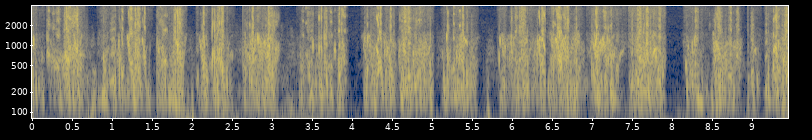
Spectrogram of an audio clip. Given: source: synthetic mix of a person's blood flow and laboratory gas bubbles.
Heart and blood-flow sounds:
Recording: Doppler ultrasound of blood flow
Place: subclavian vein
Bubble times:
0.00-0.68 s: bubbles
0.81-1.52 s: bubbles
1.56-1.94 s: bubbles
2.04-2.54 s: bubbles
2.63-3.10 s: bubbles
3.30-3.96 s: bubbles
4.11-5.04 s: bubbles
5.10-5.58 s: bubbles
5.80-7.94 s: bubbles
8.13-8.91 s: bubbles
8.95-9.46 s: bubbles
From the record:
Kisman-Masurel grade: 444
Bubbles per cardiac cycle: continuous sound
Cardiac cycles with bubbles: 100%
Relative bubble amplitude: maximal (0.775 to 0.999)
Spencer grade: 4 (maximum detectable bubble signal sounding continuously throughout systole and diastole of every cardiac period, and overriding the amplitude of the normal cardiac signals)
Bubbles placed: anywhere in the cardiac cycle

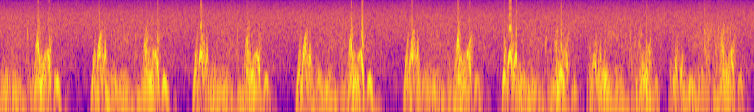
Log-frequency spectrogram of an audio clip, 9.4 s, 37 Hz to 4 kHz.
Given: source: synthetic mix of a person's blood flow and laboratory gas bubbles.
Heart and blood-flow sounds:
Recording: Doppler ultrasound of blood flow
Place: precordium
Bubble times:
8.74-9.18 s: bubbles
9.35-9.43 s: bubbles
From the record:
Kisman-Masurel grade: 121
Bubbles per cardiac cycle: 1 to 2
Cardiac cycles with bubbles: 10 to 50%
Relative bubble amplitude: barely perceptible (0.100 to 0.250)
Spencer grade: 2 (many but less than half of the cardiac periods contain bubble signals, singularly or in groups)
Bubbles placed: anywhere in the cardiac cycle

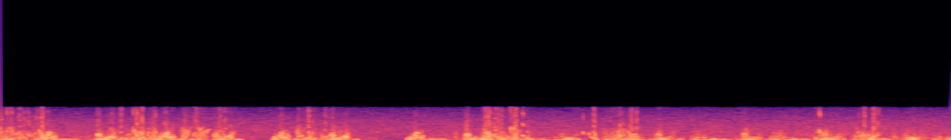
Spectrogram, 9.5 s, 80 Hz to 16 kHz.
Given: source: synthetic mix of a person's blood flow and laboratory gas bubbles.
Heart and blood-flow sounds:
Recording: Doppler ultrasound of blood flow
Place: precordium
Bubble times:
0.00-0.52 s: bubbles
1.15-1.65 s: bubbles
1.78-2.38 s: bubbles
2.94-3.45 s: bubbles
4.79-5.33 s: bubbles
5.74-6.45 s: bubbles
8.11-8.82 s: bubbles
From the record:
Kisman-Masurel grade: 332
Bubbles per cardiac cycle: rolling drumbeat, 9 or more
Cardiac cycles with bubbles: 50 to 99%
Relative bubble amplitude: moderate (0.250 to 0.450)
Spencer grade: 3 (all of the cardiac periods contain showers or single bubble signals, but not dominating or overriding the cardiac motion signals)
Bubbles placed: anywhere in the cardiac cycle

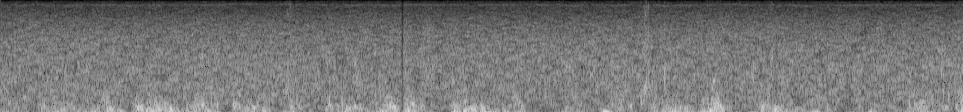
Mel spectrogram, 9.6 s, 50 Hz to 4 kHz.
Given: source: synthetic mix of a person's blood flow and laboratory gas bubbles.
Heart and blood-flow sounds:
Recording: Doppler ultrasound of blood flow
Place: precordium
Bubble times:
1.98-2.26 s: bubbles
2.29-2.68 s: bubbles
2.81-2.94 s: bubbles
3.26-3.60 s: bubbles
6.17-6.35 s: bubbles
6.38-6.79 s: bubbles
7.04-7.11 s: bubbles
7.48-7.75 s: bubbles
9.04-9.19 s: bubbles
9.26-9.64 s: bubbles
From the record:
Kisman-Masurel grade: 221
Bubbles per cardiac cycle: several, 3 to 8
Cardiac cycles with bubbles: 10 to 50%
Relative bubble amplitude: barely perceptible (0.100 to 0.250)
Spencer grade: 2 (many but less than half of the cardiac periods contain bubble signals, singularly or in groups)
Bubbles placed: anywhere in the cardiac cycle

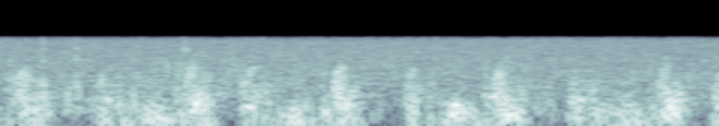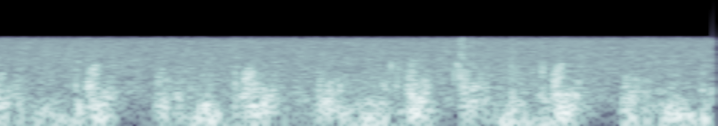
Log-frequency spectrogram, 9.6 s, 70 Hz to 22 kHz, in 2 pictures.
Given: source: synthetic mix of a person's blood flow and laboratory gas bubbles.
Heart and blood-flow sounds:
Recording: Doppler ultrasound of blood flow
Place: precordium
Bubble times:
0.08-0.21 s: bubbles
0.24-0.70 s: bubbles
0.81-0.86 s: bubbles
0.89-0.99 s: bubbles
1.15-1.47 s: bubbles
1.54-1.79 s: bubbles
7.36-7.47 s: bubbles
7.83-8.13 s: bubbles
8.20-8.34 s: bubbles
From the record:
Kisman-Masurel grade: 221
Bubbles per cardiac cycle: several, 3 to 8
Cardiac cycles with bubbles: 10 to 50%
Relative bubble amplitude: barely perceptible (0.100 to 0.250)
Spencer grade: 2 (many but less than half of the cardiac periods contain bubble signals, singularly or in groups)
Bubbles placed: anywhere in the cardiac cycle

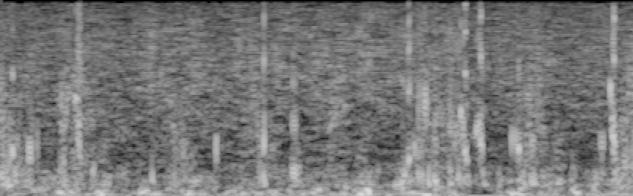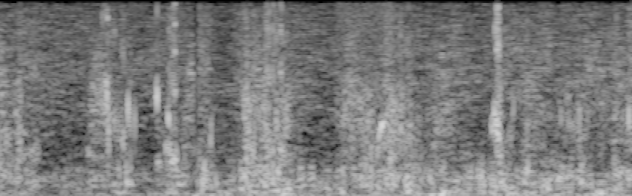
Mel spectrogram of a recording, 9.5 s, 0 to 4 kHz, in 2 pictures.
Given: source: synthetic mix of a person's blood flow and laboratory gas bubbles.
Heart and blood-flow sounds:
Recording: Doppler ultrasound of blood flow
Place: subclavian vein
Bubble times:
0.00-0.32 s: bubbles
0.42-0.74 s: bubbles
1.11-1.19 s: bubbles
1.28-1.42 s: bubbles
1.58-1.66 s: bubbles
1.92-2.04 s: bubbles
2.16-2.27 s: bubbles
2.98-3.32 s: bubbles
3.35-3.67 s: bubbles
3.81-4.07 s: bubbles
4.49-5.05 s: bubbles
5.50-5.79 s: bubbles
5.90-6.40 s: bubbles
6.51-7.00 s: bubbles
7.27-8.04 s: bubbles
8.41-9.32 s: bubbles
9.35-9.49 s: bubbles
From the record:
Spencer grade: 3 (all of the cardiac periods contain showers or single bubble signals, but not dominating or overriding the cardiac motion signals)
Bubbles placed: anywhere in the cardiac cycle

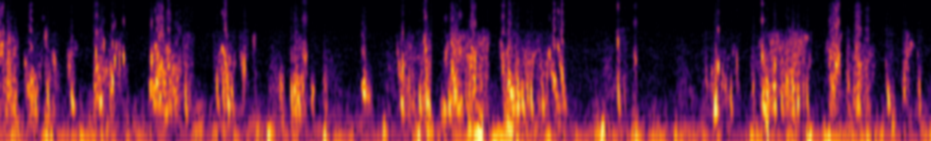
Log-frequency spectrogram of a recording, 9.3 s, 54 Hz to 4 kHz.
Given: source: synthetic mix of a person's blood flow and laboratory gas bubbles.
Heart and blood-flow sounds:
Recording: Doppler ultrasound of blood flow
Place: subclavian vein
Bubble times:
0.00-0.19 s: bubbles
0.24-0.58 s: bubbles
0.66-0.77 s: bubbles
0.94-1.27 s: bubbles
1.47-1.94 s: bubbles
2.12-2.48 s: bubbles
2.52-2.56 s: bubbles
2.77-2.85 s: bubbles
2.89-3.15 s: bubbles
3.23-3.29 s: bubbles
3.60-3.73 s: bubbles
3.94-4.31 s: bubbles
4.39-4.90 s: bubbles
4.98-5.67 s: bubbles
6.14-6.29 s: bubbles
6.32-6.37 s: bubbles
7.01-7.40 s: bubbles
7.49-7.53 s: bubbles
7.58-8.11 s: bubbles
8.24-8.75 s: bubbles
8.84-8.94 s: bubbles
9.01-9.23 s: bubbles
From the record:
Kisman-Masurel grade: 242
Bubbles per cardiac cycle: several, 3 to 8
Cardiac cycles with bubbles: 100%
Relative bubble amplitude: moderate (0.250 to 0.450)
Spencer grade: 3 (all of the cardiac periods contain showers or single bubble signals, but not dominating or overriding the cardiac motion signals)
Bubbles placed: anywhere in the cardiac cycle

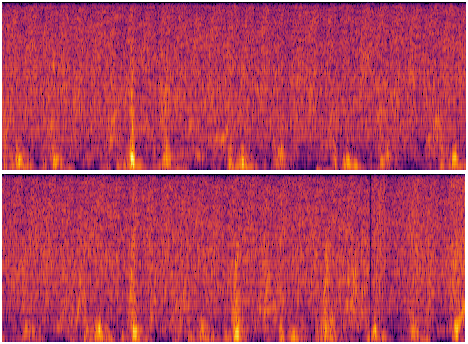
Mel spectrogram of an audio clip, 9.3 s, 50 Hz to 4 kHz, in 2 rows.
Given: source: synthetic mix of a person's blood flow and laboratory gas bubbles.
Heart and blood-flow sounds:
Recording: Doppler ultrasound of blood flow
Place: precordium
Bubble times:
9.12-9.28 s: bubbles
From the record:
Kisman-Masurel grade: 113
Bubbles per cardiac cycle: 1 to 2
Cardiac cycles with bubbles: 1 to 10%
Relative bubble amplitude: loud (0.450 to 0.775)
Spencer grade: 1 (occasional bubble signal discernible with the cardiac motion signal, with majority of cardiac periods free of bubbles)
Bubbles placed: only in the low amplitude regions of the cardiac cycle

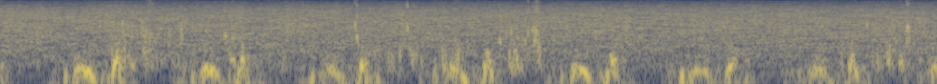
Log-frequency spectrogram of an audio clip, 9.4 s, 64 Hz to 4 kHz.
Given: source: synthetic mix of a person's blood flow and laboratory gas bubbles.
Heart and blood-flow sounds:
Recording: Doppler ultrasound of blood flow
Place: precordium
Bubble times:
1.10-1.89 s: bubbles
2.23-2.52 s: bubbles
2.81-2.87 s: bubbles
3.52-3.62 s: bubbles
3.87-4.63 s: bubbles
4.96-5.47 s: bubbles
8.39-8.45 s: bubbles
8.64-9.13 s: bubbles
From the record:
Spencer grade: 2 (many but less than half of the cardiac periods contain bubble signals, singularly or in groups)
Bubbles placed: anywhere in the cardiac cycle

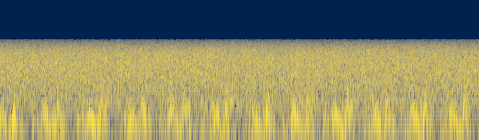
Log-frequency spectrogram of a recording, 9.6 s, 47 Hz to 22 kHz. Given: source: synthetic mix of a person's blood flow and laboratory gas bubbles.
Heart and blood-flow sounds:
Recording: Doppler ultrasound of blood flow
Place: precordium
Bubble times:
2.31-2.57 s: bubbles
From the record:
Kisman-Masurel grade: 111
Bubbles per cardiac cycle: 1 to 2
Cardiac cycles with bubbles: 1 to 10%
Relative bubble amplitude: barely perceptible (0.100 to 0.250)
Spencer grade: 1 (occasional bubble signal discernible with the cardiac motion signal, with majority of cardiac periods free of bubbles)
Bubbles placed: anywhere in the cardiac cycle

